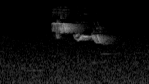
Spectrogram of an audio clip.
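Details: Female yellow-fronted canary calls with one high, thin chirped phrase of about half a second. It starts near the top, drops in two linked parts, and fades into a quiet background.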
